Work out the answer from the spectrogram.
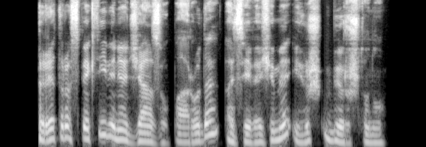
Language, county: Lithuanian, Šiauliai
